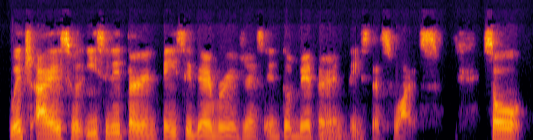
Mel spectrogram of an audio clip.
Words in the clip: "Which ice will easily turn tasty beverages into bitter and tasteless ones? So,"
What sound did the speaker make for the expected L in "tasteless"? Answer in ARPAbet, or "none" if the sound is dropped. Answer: none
